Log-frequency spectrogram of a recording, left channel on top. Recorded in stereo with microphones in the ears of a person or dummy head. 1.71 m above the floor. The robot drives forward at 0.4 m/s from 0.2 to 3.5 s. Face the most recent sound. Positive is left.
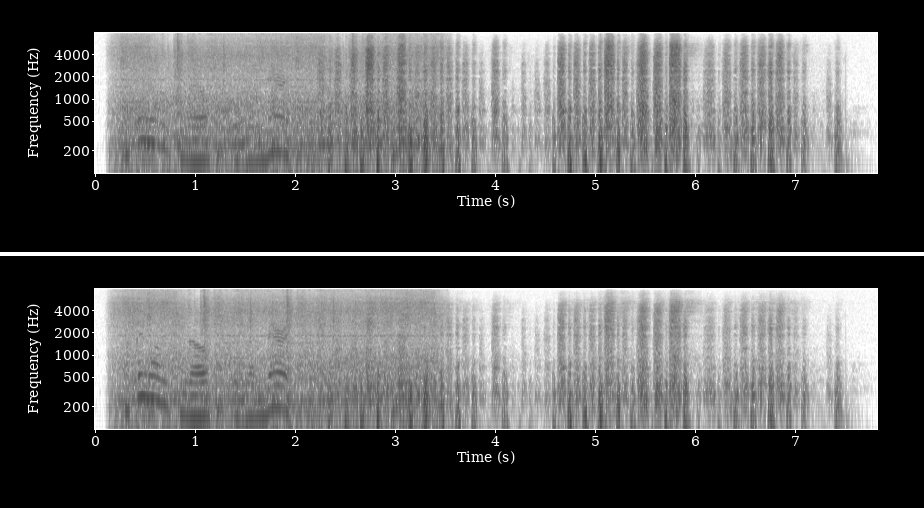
turn(degrees=15)  # may be behind; listen again after turning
